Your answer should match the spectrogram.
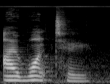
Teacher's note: The final t sound in want is held slightly longer on the tongue. Then to is pronounced. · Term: consonant plus same consonant linking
